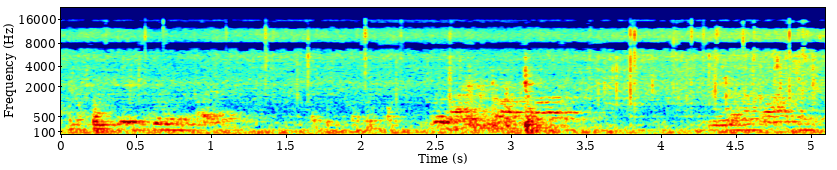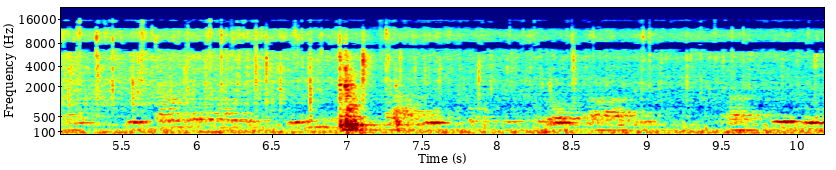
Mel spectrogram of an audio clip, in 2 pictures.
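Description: Chopped onion and vegetable pieces frying in hot oil in a pan: a steady sizzle with fine crackling. A single sharp knock about seven seconds in.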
